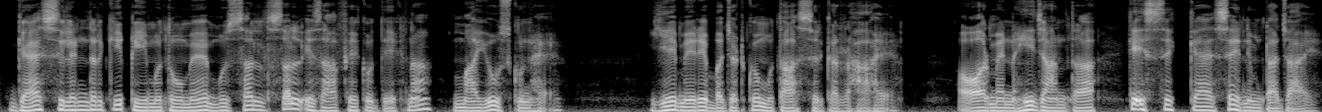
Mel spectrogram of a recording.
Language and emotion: Urdu, sad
